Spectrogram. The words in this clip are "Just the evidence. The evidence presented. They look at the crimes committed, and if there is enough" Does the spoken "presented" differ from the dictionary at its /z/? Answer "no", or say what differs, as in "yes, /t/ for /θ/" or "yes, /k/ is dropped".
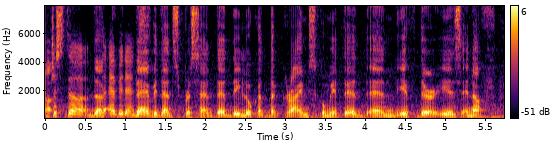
yes, /s/ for /z/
